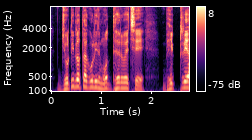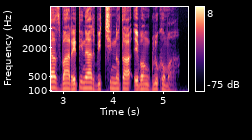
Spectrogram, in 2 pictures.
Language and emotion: Bengali, neutral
